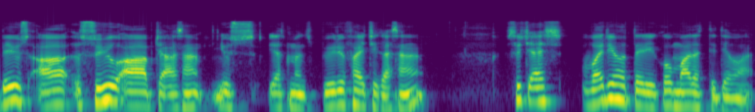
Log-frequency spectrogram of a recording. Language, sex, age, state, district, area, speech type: Kashmiri, male, 18-30, Jammu and Kashmir, Ganderbal, rural, spontaneous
